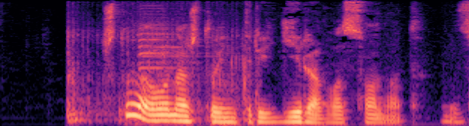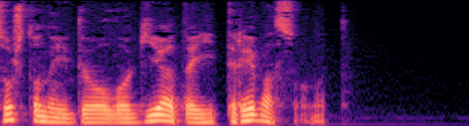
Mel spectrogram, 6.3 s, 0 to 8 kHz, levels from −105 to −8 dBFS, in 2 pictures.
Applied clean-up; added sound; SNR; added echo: neural mask model RNNoise.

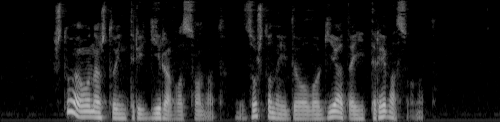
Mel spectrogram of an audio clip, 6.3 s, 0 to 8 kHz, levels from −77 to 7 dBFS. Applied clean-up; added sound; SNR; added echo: none; none; none; none.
